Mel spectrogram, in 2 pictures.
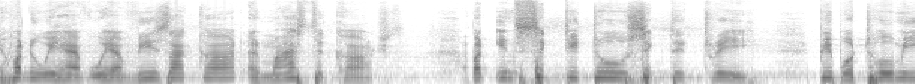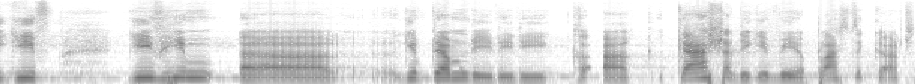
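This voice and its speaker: A seventy-year-old man from Vietnam with a Vietnamese accent, giving an informal speech with personal anecdotes in halting, repetitive phrases. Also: sits high, creaky. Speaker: conference speaker, new board member. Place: large conference hall. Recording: echoey large hall sound.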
